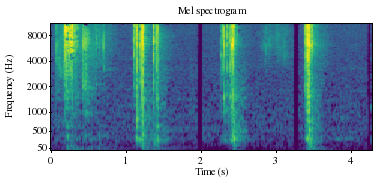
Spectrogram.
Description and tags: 0015 Hardware Flick
Recordings of the Alexander Wang luxury handbag called the Rocco. Hardware flick
Handbag, Leather, Hardware, Alexander-Wang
